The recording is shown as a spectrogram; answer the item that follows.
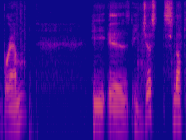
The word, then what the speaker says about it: Brehm: little research this time his name seems like his name is pronounced Ryan bream he is he just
